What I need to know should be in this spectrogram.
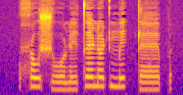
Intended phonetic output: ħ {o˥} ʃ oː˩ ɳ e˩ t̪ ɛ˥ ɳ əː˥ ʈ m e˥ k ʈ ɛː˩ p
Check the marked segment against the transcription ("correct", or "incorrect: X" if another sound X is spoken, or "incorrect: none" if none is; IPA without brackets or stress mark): correct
